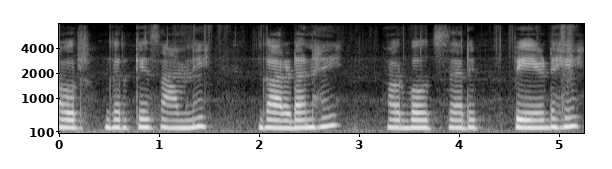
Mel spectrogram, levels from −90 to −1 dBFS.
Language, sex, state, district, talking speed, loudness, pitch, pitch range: Hindi, female, Punjab, Kapurthala, 125 wpm, -15 LUFS, 205 Hz, 205-220 Hz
